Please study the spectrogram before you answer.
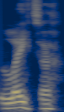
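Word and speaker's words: Latah: I think you pronounce it Later, L-A-T-A-H, which is kind of ironic because this is an early variety called Later.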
